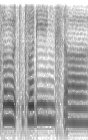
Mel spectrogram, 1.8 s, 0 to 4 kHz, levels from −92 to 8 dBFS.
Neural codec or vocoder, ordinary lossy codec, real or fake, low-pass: codec, 24 kHz, 0.9 kbps, DualCodec; none; fake; 3.6 kHz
